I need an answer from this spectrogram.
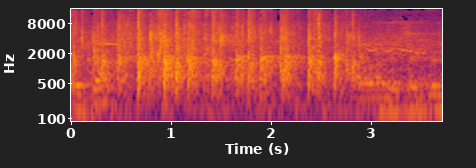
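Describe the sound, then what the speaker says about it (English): A congregation at Heart to Heart Church applauding a welcome speaker, with a steady run of sharp, rhythmic claps, moderately close, mixed with voices. "Give him a round of applause while he comes."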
